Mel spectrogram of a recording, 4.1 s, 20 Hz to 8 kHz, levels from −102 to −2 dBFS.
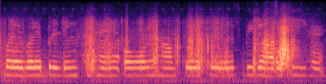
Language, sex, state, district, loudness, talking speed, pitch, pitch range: Hindi, female, Delhi, New Delhi, -22 LUFS, 160 wpm, 240 Hz, 235-240 Hz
